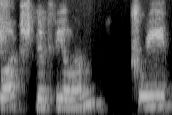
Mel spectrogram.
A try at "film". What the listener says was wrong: Bacanya bukan film. Kalau film bahasa Indonesia, film.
